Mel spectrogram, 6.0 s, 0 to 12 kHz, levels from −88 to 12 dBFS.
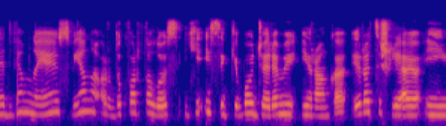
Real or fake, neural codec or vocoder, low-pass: real; none; 7.2 kHz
